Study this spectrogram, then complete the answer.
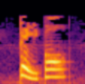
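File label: "背包", Mandarin Chinese; chinese-flashcards; hsk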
